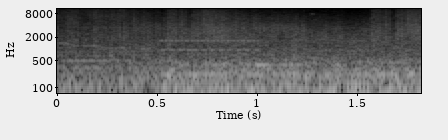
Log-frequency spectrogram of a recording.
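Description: A loud, sustained explosion rumbles through a space battle in the game Wing Commander: Prophecy, a thick low boom holding steady for nearly two seconds with no talk over it.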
